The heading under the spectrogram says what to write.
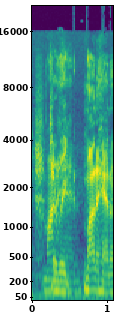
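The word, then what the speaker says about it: Moynahan: Bridget Moynihan, is that how you say her name? The girl that's on Monahan. – Okay, yeah.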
